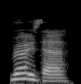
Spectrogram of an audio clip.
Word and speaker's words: Rosa: She introduced another alter ego, Rosa, pronounced with an exaggerated R, to commemorate her December 2010 appearance on Lopez Tonight.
